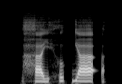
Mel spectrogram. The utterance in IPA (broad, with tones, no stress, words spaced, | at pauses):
ha˧jhu˥˩k̚ ja˥˩ʔ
